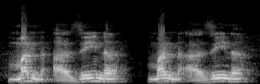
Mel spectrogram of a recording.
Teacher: نون ساکن کو صاف صاف بلا غنہ کے، بنا ناک میں آواز لے جائے ، بغیر دیری کیے ہوئے جلدی سے، اسی کا نام اظہار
